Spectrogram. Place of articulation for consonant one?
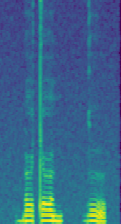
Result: labial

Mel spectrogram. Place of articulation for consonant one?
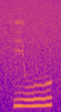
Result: palatal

